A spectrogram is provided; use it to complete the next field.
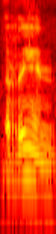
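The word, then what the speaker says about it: reign: फॉर has discipline and administration in हज़ रेन। यहां पे जी लिखते हैं। प्रोनाउंस नहीं करते। साइलेंट है।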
